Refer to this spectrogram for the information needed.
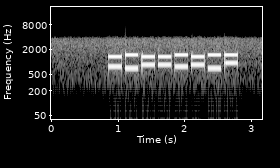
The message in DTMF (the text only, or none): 5388683#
